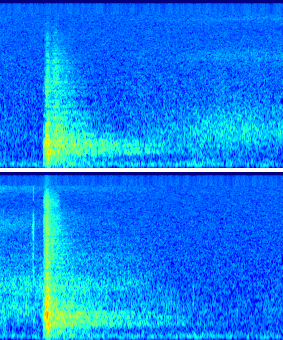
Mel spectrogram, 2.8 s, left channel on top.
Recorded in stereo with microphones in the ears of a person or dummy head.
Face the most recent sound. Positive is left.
turn(degrees=-55)  # may be behind; listen again after turning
